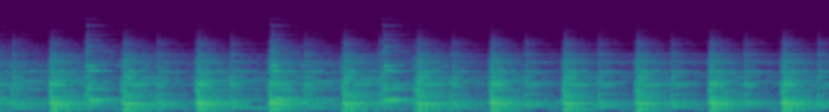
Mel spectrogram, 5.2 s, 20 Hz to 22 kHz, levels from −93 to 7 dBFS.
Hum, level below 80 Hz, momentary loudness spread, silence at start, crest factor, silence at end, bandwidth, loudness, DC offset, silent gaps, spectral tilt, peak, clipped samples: none; -52 dBFS; 3 LU; 0 s; 16 dB; 0 s; 6.4 kHz; -27 LUFS; under 0.1%; none; -8.5 dB/octave; -10 dBFS; under 0.1%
